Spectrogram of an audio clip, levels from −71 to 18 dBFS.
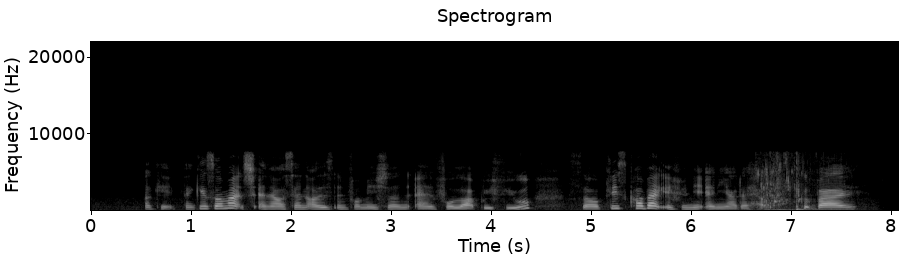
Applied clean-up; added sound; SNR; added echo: none; Splash, splatter; 9 dB; none.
